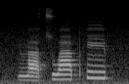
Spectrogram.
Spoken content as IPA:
ŋa˨˩ t͡swa˧pʰẽ˦p̚

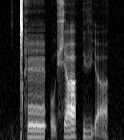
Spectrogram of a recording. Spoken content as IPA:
ǀʰɛ̃ːʔo̰ɕa | vʲa̰

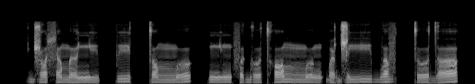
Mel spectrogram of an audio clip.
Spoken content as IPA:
ɖ͡ʐɔɬʌməːɲi pːiːtːɔmːʊ | ɲiŋfəɡʊːtʰɔ mːʊːŋɓʌɖ͡ʐiː bʌv tːʊːdʌ

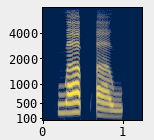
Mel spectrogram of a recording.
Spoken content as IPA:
wa˥˩p̚ʔa˨˩w

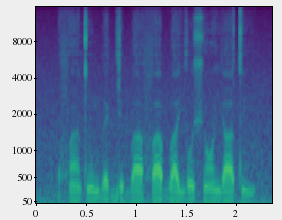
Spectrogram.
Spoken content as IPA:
fã˨tũ˧bɛ˧ ɡe˨ba˨fa˨˦ ba˧ jo˧ʃɔ̃˨ ja˧ti˨

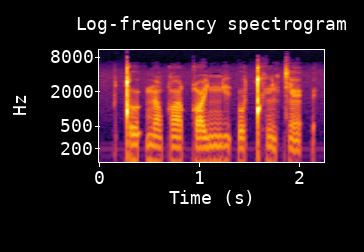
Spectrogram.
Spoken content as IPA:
ǃʊʔmɛ̃qʷɛ̃i̯ qʷiɲiʔoǃʰĩ cɛ̃ʔ

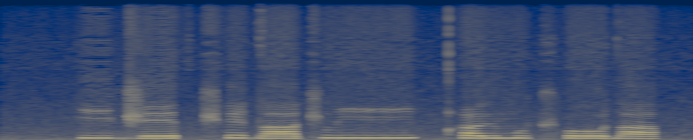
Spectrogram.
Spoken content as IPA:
kiːd͡ʒeːθt͡ʃʰe daːt͡ʃ βiː | qʰɨːmu t͡ʃʰoːda

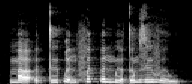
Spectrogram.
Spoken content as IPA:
ma̰ː˧˨ʔə˨˩t̚t̪ɨ˨˦ ɓə̰˧˥nfə˦˥t̚ ʔə˧nmɨ˧˩ə̯t̪ə˧m zɨ˧və̤˨˩w

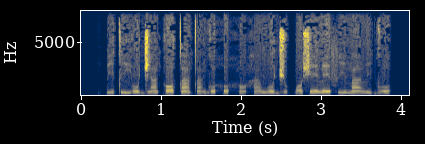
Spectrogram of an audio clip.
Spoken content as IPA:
k͡pi˧ti˨jo˨˦ d͡ʒã˧ kɔ˦ tã˦˨tã˨ɡo˨˦ho˦˨ hɔ̃˨hã˧ wo˦d͡ʒo˦˨ k͡pɔ˨˦ʃe˧le˦ fi˧mã˧ li˨ɡo˨˦

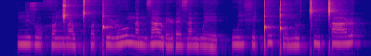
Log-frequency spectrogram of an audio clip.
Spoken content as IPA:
nizohʌ ŋ͡ǁau̯ǀʰʌǃɯɭo nanzau̯ ɽiɭɽɛzaŋwe | wixeǃɯ ǃonɯ ǀi ǀaɭ

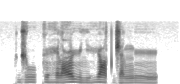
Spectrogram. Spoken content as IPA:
d͡ʒuː kʏ ɦɛlʕʉːlʲʉ ɦyːtˤd͡ʒɛl ŋʏː

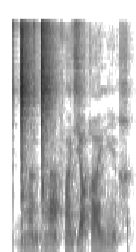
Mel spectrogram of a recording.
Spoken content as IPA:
ɡ͡ǀɐ̃ː˦˨ ɡ͡ǀã˦˨fɐ̃˦ zʲa˦qɛː˨ jĩ˦˨χ

